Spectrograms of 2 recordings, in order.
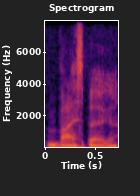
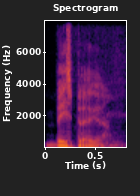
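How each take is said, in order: First: The first syllable has an "eye" vowel sound. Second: The first syllable has an "ee" vowel sound. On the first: The speaker calls it wrong. "not Weisberger" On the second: The speaker calls it right. "the I after the E would make a E sound"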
